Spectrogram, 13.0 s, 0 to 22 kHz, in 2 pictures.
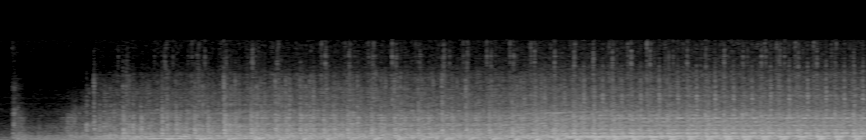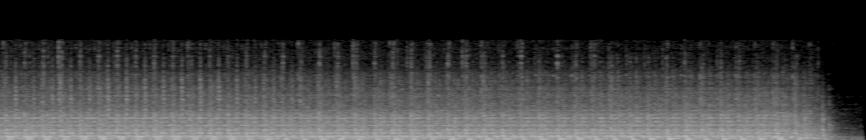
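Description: bernette London 5 electric sewing machine sewing a straight stitch through fabric. The motor speeds up over the first few seconds, its whine rising, then runs steadily at a fast, even stitching rate.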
